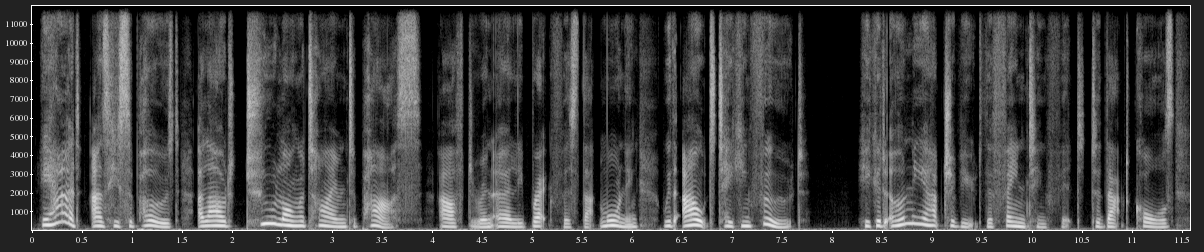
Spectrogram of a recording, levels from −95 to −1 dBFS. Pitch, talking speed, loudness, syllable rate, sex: 240 Hz, 160 wpm, -18 LUFS, 4.1 syllables/s, female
